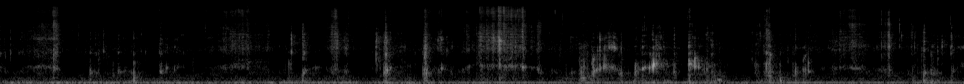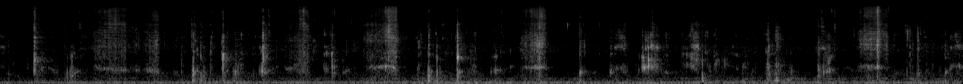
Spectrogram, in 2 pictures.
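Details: Pet male English cream golden retriever eating a big slice of watermelon, his favorite fruit, as a dessert treat indoors; wet crunching bites and chewing come in dense irregular bursts, over a steady low hum.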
